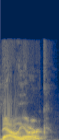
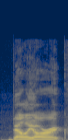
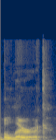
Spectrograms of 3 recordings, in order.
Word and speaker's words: Balearic: trying to recruit bailly arc slingers oh it's pronounced ballyark balearic from the islands yeah daliaric okay i always call them baleric all right i'm pretty sure it's ballyark oh yeah i'm not disputing man i just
